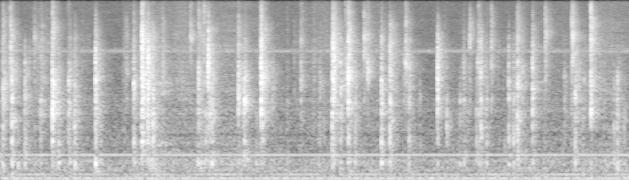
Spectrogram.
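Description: A small Vicks cough drop pouch made of metallized plastic foil and filled with drops is held close in both hands and crinkled and tapped with fingertips and short nails. The result is a rapid, uneven run of sharp, bright crackles and clicky taps that die away almost instantly, over a faint steady low hum and tone.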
